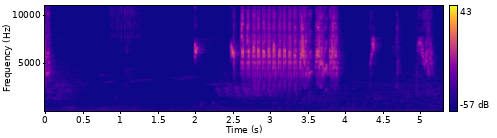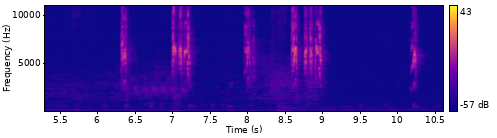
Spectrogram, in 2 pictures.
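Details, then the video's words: Excited, persistent Sumatran leafbird song used to stimulate other birds into singing: an opening dense high rattling trill, then scattered sharp chips and several shorter buzzy bursts over ten seconds. "pancingan sogok ontong atau SOGON biar cepat bunyi"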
